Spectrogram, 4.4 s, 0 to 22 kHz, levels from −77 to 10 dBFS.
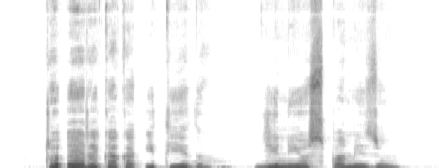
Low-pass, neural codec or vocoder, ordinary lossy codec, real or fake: none; none; none; real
